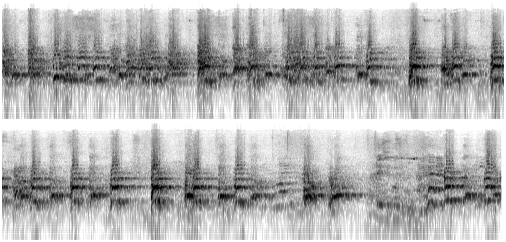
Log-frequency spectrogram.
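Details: Bernese Mountain Dog in protection training, giving a steady run of rapid, harsh barks in close succession, loud and continuous, easing into a drawn-out whining tone near the end.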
